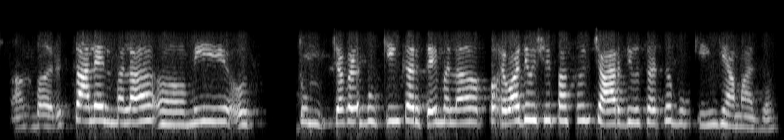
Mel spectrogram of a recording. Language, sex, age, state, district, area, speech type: Marathi, female, 45-60, Maharashtra, Sangli, rural, conversation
